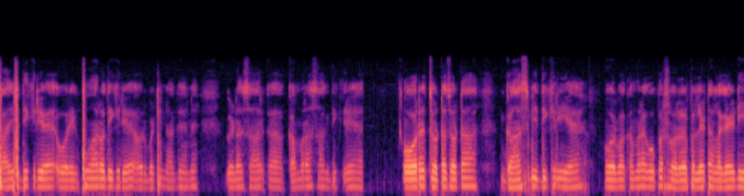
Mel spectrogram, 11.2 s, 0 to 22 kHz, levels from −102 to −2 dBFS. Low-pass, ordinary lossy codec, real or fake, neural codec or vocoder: none; none; real; none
